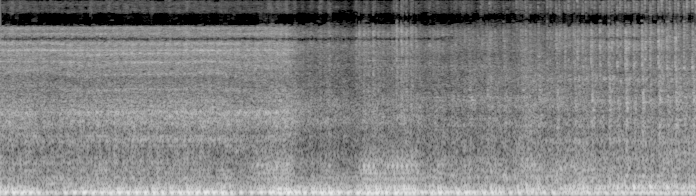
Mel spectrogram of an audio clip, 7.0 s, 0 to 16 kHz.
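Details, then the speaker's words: 1972 Honda N600 converted to fuel injection, first start: low, uneven two-cylinder idle that stumbles and surges instead of beating evenly; running rough, cause not yet sorted. "he not the smoothest but she's alive you got to feel good about that right now I feel good about that"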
